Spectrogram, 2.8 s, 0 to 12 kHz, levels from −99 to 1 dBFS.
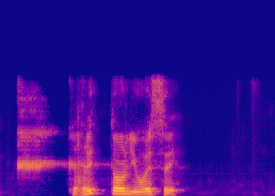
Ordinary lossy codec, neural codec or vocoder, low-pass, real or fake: MP3, 96 kbps; codec, 16 kHz, 4 kbps, X-Codec, HuBERT features, trained on LibriSpeech; 7.2 kHz; fake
